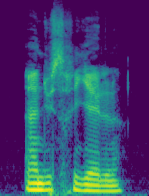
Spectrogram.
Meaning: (adjective) industrial; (noun) industrialist
- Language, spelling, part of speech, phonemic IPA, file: French, industriel, adjective / noun, /ɛ̃.dys.tʁi.jɛl/, Fr-industriel.ogg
